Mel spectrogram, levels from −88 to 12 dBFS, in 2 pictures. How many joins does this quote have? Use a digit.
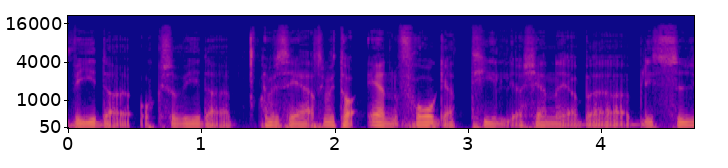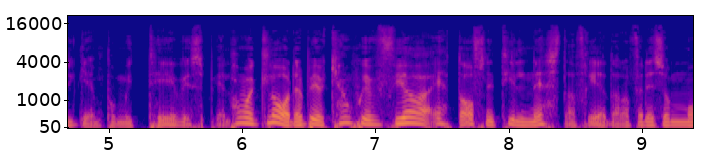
1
